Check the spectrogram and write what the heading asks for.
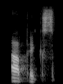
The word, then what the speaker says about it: APX: APX.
